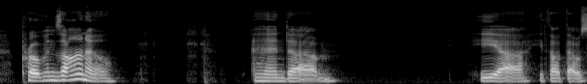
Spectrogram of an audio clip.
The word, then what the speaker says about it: Provenzano: Provenzano. That's how I pronounce it.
